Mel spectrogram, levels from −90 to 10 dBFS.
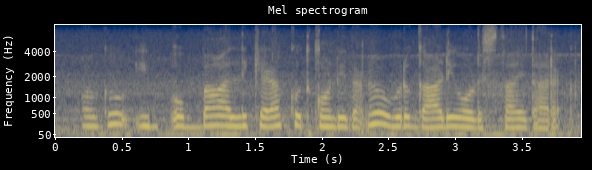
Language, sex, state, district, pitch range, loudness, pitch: Kannada, female, Karnataka, Bangalore, 190-215 Hz, -15 LUFS, 205 Hz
